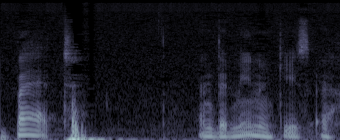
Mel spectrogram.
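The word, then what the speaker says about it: בית: The first consonant is beit, and it is pronounced as B. After that we have matres lectionis, tsere yod, which is pronounced as e. And the final letter is tav, T. And we can read this word as bet, and the meaning is a house of somebody.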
